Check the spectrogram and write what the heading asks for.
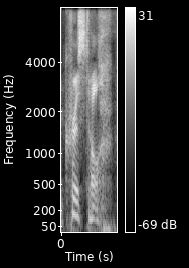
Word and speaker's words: Crystal: If she's repping the local Louisiana brands, she's likely carrying Tabasco, Cristal, or Louisiana hot sauce. – Cristal? – Sorry, Crystal. – Oh my God, really? Man. You just pronounced Crystal as Cristal now?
